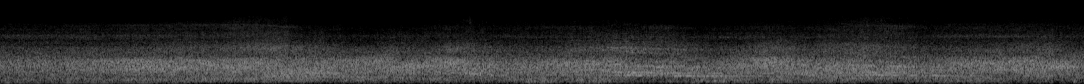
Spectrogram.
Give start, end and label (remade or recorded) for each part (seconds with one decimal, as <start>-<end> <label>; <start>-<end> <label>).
0.0-3.3 remade; 3.3-6.1 recorded; 6.1-6.9 remade; 6.9-8.4 recorded; 8.4-10.8 remade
